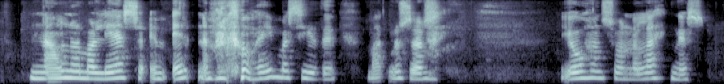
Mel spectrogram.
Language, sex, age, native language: Icelandic, female, 30-39, Icelandic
